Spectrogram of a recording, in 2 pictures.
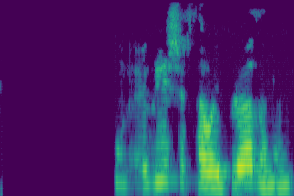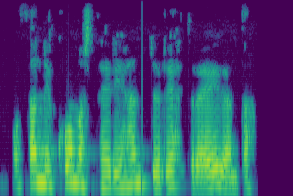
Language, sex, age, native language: Icelandic, female, 50-59, Icelandic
